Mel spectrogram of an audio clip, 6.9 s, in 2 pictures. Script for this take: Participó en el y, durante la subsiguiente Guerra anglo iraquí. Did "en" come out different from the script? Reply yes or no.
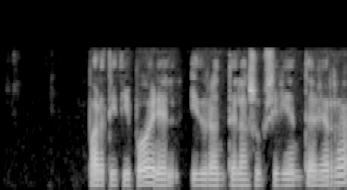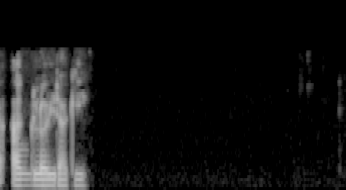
yes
